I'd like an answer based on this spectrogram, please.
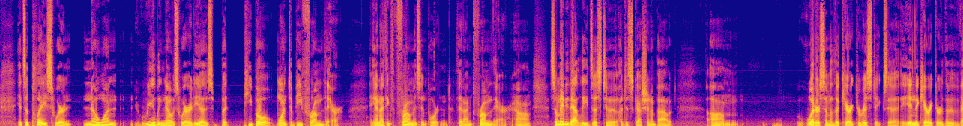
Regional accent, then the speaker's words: Indiana, United States; when I would just tell the sort of stories about growing up in Indiana

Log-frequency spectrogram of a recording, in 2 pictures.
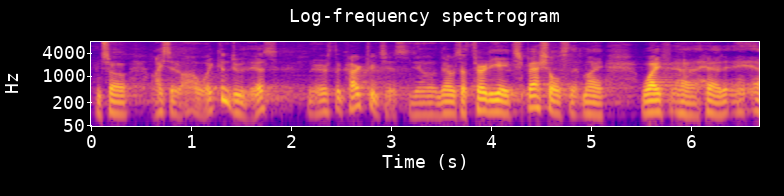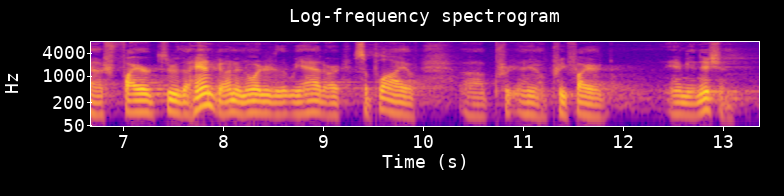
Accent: Montana, United States; born there; We're both from the Flathead Nation. I was born there, and my family had been, you know, living on Flathead soil for 100-some years.

